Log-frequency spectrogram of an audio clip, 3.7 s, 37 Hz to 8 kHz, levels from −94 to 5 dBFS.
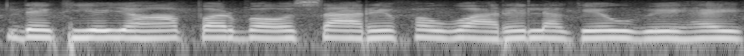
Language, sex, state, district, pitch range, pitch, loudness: Hindi, female, Bihar, Kaimur, 210-220 Hz, 215 Hz, -14 LUFS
